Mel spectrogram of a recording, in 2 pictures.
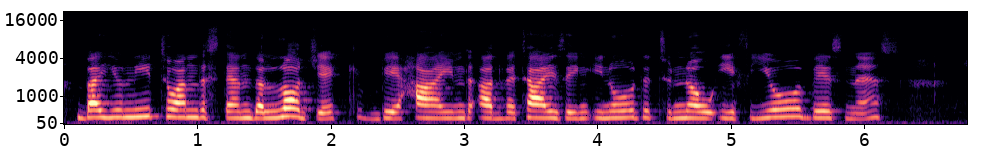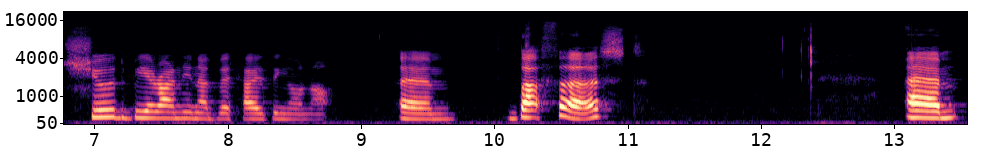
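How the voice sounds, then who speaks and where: A woman with an Italian accent, in her thirties, giving a chatty, self-deprecating live talk to an audience, with frequent fillers and laughs. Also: a little high. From Italy. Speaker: paid advertising speaker. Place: event room with an audience, seated.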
